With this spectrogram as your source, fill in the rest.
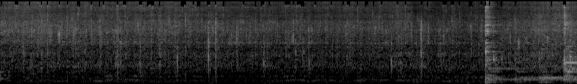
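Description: Onion and curry leaves frying in hot oil in a home kitchen, a steady close sizzle with occasional stirring scrapes and a sharper clatter near the end, no talking.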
